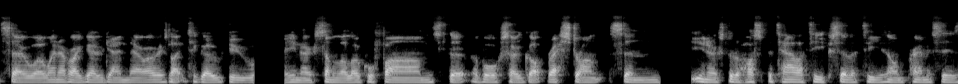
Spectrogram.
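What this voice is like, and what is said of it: British English accent. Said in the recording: “obviously you can hear from my accent that that's where I grew up ... in the UK”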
